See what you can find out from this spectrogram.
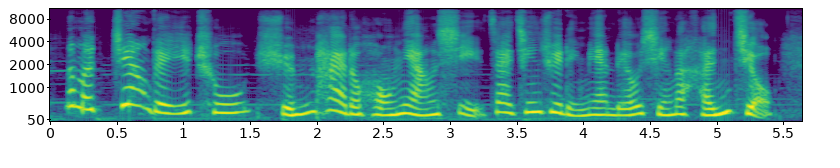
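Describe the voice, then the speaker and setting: A fairly high-pitched woman at a fairly slow pace, lively intonation and hardly any pauses, with music in the background. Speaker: radio co-host and opera playwright. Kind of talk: casual radio chat.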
